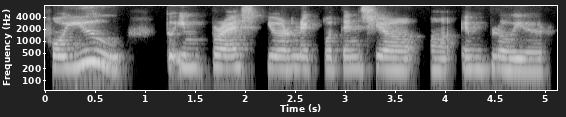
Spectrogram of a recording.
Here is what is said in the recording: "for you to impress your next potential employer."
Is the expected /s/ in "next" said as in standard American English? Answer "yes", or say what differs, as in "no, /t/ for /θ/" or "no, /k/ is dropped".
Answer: no, /s/ is dropped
